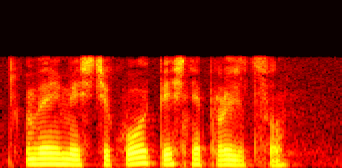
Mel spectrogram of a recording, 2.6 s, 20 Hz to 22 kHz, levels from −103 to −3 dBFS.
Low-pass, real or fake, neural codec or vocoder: 5.4 kHz; real; none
